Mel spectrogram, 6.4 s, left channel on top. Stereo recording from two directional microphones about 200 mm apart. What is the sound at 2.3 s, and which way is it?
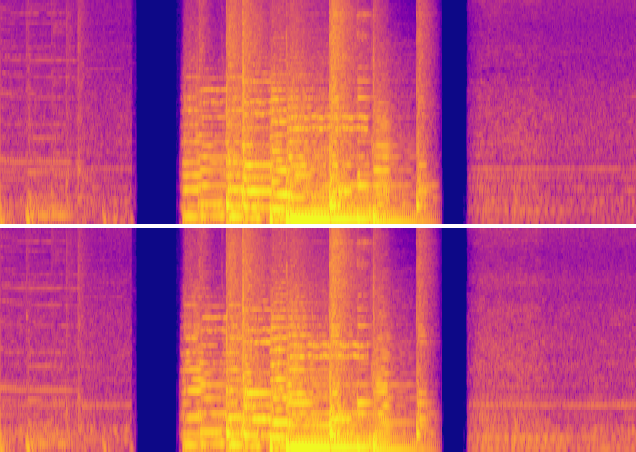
Music, centre (ahead or behind).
